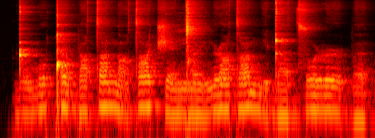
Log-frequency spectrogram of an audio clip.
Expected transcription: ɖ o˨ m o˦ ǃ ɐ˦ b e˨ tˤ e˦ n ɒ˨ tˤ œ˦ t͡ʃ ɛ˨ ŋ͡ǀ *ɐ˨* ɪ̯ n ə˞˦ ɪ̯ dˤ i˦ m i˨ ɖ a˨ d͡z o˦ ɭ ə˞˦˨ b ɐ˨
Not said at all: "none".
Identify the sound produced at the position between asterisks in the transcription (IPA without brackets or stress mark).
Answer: ɐ˨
